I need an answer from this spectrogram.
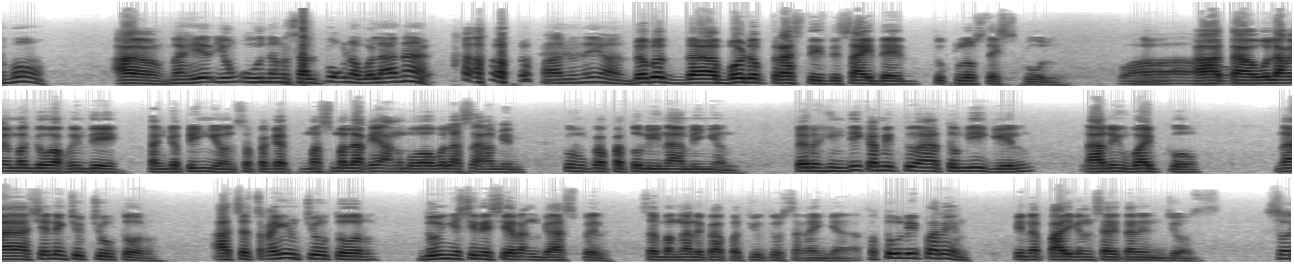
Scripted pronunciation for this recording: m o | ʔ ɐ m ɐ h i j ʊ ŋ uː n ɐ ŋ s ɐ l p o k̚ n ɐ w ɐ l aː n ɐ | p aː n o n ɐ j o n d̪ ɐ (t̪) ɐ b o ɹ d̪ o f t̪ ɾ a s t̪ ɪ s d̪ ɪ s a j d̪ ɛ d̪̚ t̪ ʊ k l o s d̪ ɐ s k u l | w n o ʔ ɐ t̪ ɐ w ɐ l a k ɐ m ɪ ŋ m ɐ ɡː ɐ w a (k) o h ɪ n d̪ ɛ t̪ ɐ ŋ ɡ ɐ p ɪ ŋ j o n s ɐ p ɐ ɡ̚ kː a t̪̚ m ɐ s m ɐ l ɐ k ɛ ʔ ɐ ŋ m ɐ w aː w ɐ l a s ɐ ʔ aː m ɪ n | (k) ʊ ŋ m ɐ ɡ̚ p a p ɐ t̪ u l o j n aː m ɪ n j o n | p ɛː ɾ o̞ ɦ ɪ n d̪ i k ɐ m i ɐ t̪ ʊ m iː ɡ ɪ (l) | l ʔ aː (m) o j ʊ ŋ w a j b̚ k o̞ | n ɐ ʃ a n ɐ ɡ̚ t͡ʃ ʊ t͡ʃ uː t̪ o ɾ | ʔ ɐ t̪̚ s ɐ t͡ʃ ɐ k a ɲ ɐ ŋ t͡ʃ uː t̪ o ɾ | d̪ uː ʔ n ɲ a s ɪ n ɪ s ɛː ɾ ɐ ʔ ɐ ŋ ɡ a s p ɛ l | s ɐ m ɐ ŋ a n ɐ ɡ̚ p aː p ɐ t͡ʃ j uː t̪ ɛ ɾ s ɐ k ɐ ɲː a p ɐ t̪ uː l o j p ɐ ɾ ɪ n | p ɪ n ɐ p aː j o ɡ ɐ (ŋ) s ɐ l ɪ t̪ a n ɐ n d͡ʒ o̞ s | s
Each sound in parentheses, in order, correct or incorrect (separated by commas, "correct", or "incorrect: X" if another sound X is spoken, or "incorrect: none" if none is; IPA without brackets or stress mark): incorrect: d̪, correct, correct, correct, incorrect: n, correct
